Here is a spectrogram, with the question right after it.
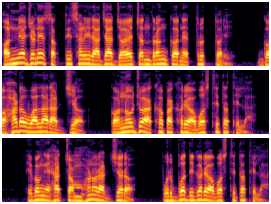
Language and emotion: Odia, neutral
